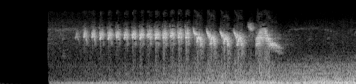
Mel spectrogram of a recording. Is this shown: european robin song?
yes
